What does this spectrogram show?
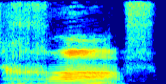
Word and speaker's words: Chaf: Its twin, however, does not have a dot, and so it's Chaf. And it's sort of transliterated like this, C-H-A-F. There's no dot in there, so it's softer.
